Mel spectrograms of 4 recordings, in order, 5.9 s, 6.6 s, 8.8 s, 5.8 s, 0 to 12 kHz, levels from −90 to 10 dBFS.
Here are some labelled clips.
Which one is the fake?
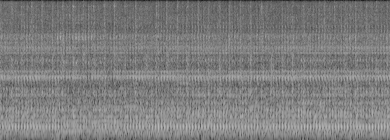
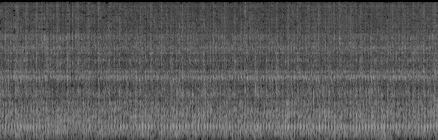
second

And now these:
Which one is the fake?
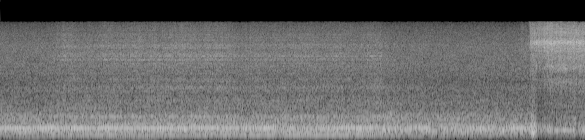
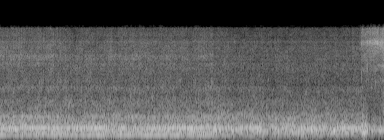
second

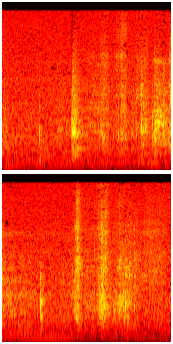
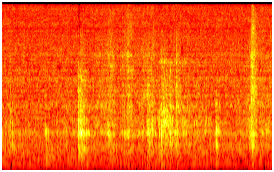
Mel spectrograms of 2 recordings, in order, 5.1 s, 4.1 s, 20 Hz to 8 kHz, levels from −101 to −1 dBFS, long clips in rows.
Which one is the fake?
second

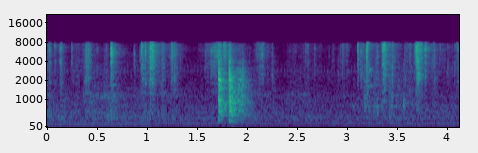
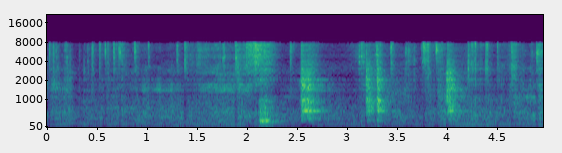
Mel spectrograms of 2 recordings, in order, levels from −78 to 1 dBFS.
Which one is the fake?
second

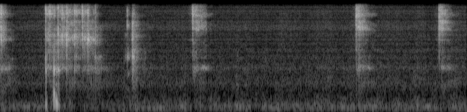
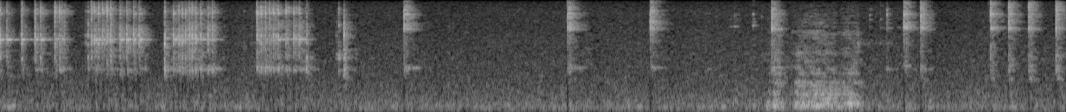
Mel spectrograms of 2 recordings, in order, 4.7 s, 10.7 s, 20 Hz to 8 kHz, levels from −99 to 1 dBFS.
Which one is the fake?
first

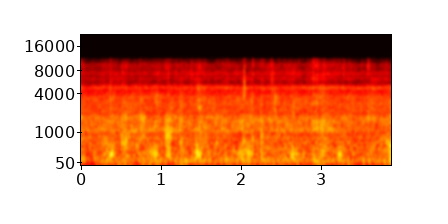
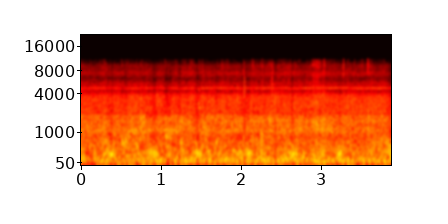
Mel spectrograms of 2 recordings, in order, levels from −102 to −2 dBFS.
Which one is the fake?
first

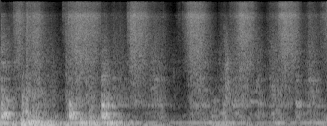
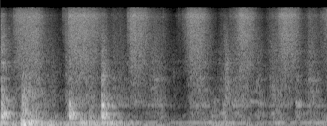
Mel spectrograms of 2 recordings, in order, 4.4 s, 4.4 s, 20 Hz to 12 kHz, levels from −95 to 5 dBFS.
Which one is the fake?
second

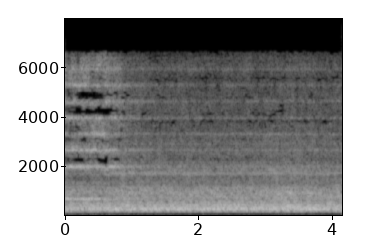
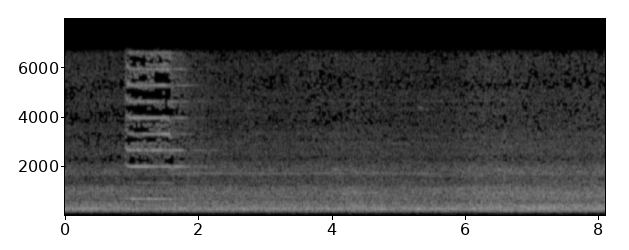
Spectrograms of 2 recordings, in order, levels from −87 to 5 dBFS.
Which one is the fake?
first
